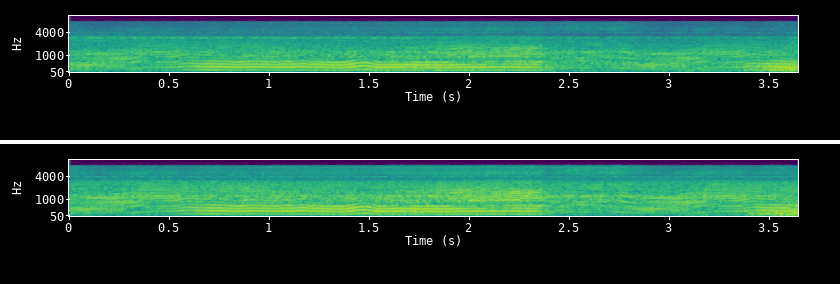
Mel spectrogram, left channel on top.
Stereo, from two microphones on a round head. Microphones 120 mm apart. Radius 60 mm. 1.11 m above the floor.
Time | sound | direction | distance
0.0 | a motorcycle | 55° right (ahead or behind) | ?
